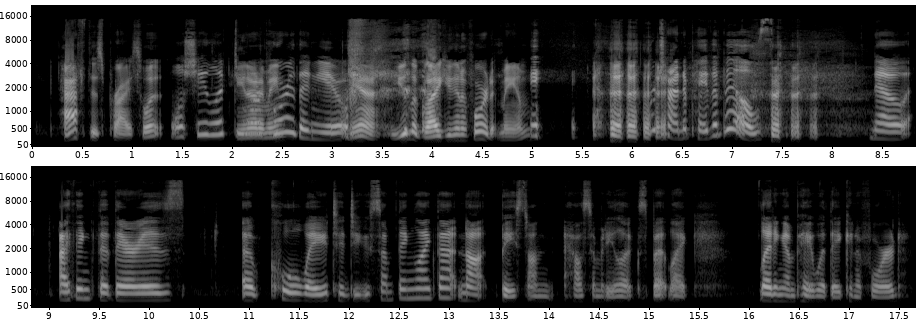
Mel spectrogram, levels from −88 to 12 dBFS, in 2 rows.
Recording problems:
thin; very; fading below 350 Hz

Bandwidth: 14.5 kHz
